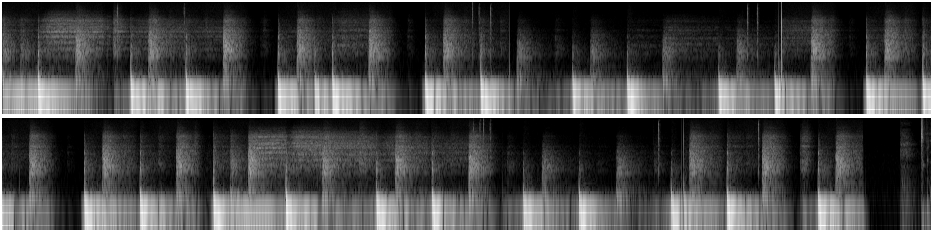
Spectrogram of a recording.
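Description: A kick drum captured by an outside mic thumps in a steady rhythm of about one hit a second, close and punchy, its tone changing as EQ is switched in and out.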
